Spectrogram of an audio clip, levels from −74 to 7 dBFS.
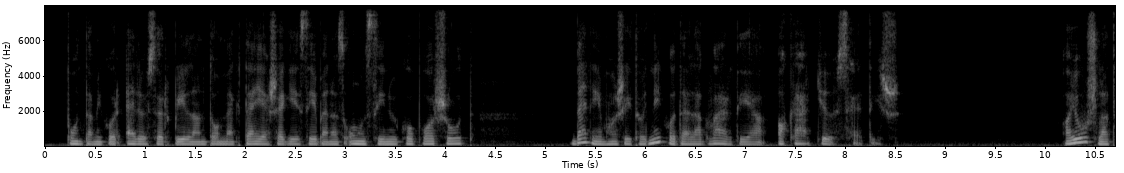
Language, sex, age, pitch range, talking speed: Hungarian, female, 30-49, 130-165 Hz, 110 wpm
